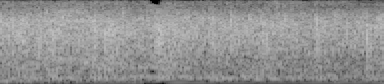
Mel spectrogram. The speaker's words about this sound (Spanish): Y fíjense, dame un fuerte aplauso al Señor porque Él es bueno, ¿ah?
